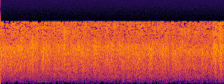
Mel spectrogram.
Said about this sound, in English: Um, let's give the Commonwealth Club and our staff a big hand.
